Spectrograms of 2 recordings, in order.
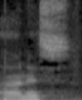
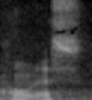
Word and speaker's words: Honus: Hannes or Honus. I've heard it pronounced both ways.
